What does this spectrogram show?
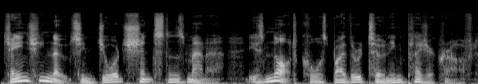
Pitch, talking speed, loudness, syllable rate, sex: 100 Hz, 200 wpm, -18 LUFS, 6.0 syllables/s, male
